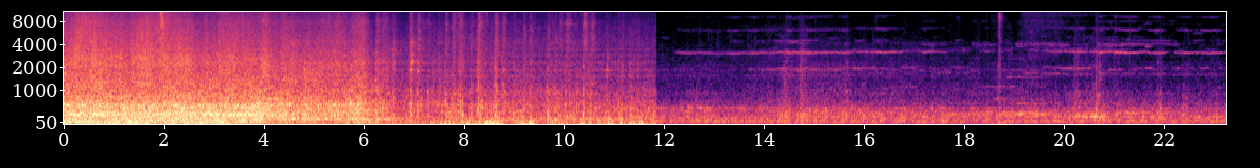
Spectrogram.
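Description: Express passenger train running on the track: a loud rushing of wheels on rail eases off, with a run of sharp clicks over the rail joints and points. About halfway it drops abruptly to a quieter, steady, high-pitched squeal of wheels on rail as the train slows into a station.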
